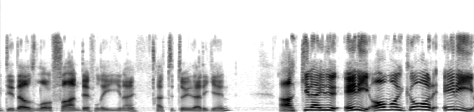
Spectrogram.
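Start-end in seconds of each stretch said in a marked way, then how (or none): 3.5-5.9 high and loud delighted hello; excited greeting. Real, not acted. Excited greeting of returning viewer.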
